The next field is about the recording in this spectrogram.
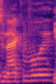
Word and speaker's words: McAvoy: Is that how you say his name? – No. – James McAvoy. – James McAvoy? – Yes. – Yes. – But there's not a Mac, it's just an MC.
